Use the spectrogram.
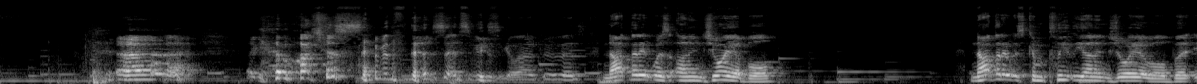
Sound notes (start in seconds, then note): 0.0 laughing, groaning; 0.7 big groan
